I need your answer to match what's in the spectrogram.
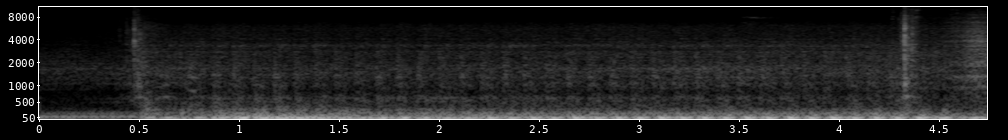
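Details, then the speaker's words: VW wagon that shut off suddenly without sputtering and would not restart; starter cranks steadily at about three beats a second but the engine never catches. "saturday morning i'm sat at the front gate of the june card not because i wanted to stop here but the car she turned off right and i pulled in and now it wouldn't start back up which is odd"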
